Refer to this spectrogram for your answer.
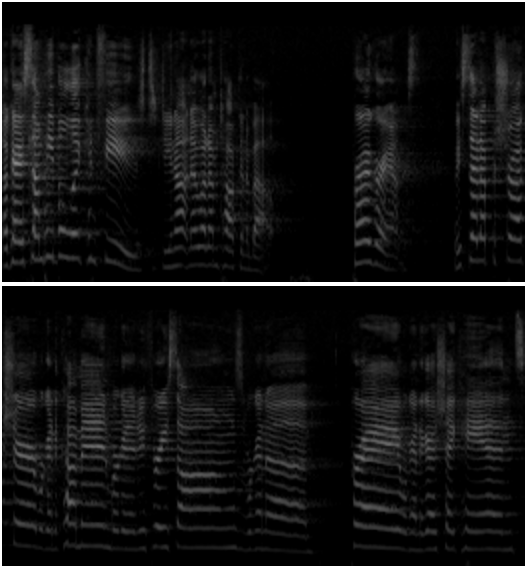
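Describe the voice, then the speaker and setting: A woman raises and projects her voice at a high pitch. Her tone is bright and sharp. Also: ordinary pitch variation, moderate pace. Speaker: pastor. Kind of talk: sermon. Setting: church service with congregation. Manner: loud; conversational, interactive with audience.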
